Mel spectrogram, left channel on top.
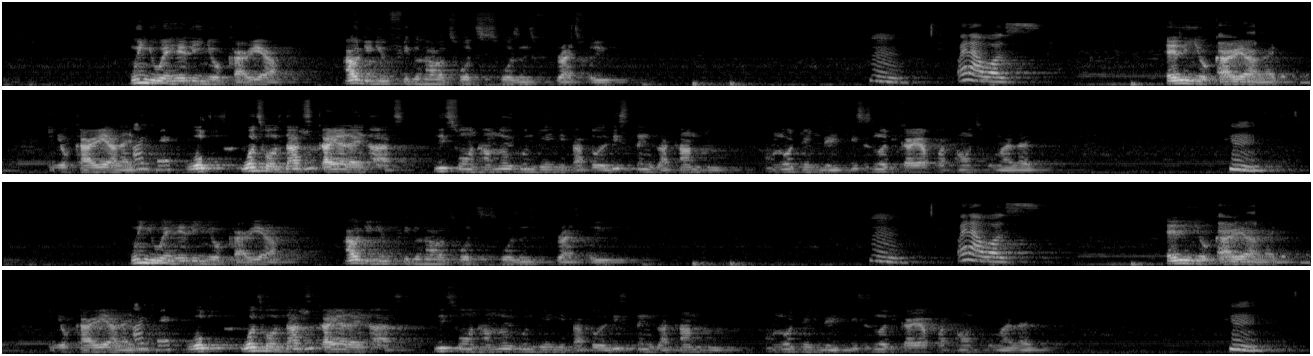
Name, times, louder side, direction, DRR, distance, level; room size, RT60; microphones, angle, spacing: voice 1, 1.3-2.8 3.4-4.7 5.0-6.1 11.6-12.8 13.6-14.4 14.9-17.0 17.4-20.3 20.7-23.4, left 3 dB, 60° left, 14 dB, 1.0 m, -26 dB
voice 2, 8.7-9.1 9.6-10.2 12.2-12.5 13.0-13.1 14.4-14.8 16.1-16.2 25.4-25.7, left 1 dB, 10° left, 12 dB, 0.7 m, -29 dB
26.5 x 14.5 x 9.9 m, 1.2 s
head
